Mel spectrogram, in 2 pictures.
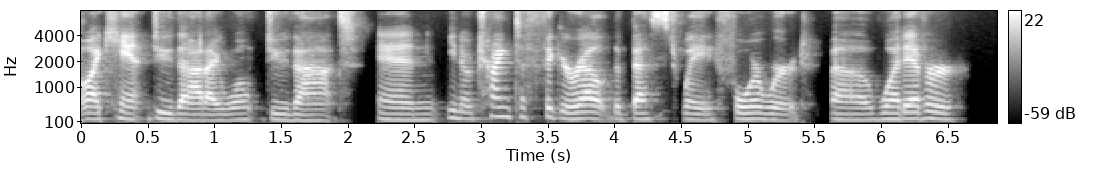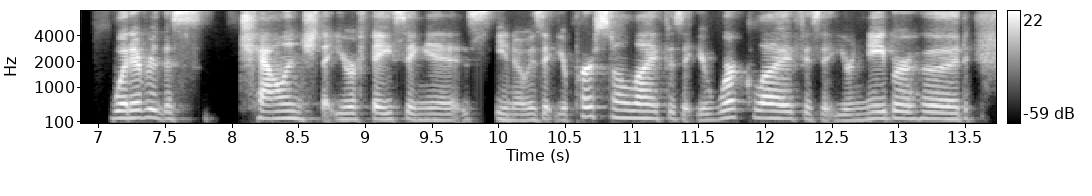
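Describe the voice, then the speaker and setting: A woman guest on a podcast interview, talking in a thoughtful, measured way and using many fillers. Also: deep voice, a little mellow.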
